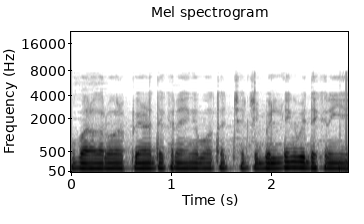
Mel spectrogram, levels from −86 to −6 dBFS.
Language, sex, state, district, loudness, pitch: Hindi, male, Uttar Pradesh, Jalaun, -13 LUFS, 110 Hz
